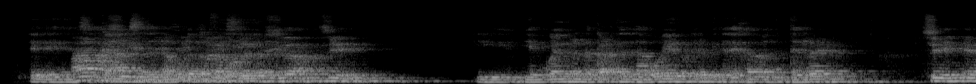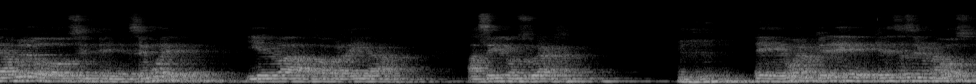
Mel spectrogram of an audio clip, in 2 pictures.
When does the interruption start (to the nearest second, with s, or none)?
1 s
